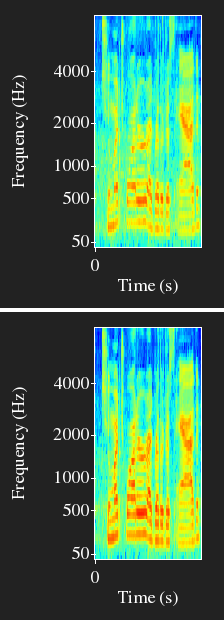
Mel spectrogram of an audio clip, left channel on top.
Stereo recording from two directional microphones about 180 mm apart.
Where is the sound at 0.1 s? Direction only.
45° right (ahead or behind).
